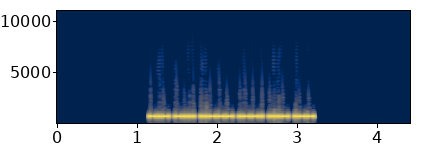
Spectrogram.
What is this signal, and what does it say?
Morse code, heard as a keyed tone, about 46 wpm, 700 Hz. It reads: KB2PVW
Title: USA Call Signs - 6 Characters - Repeated 2x - 45wpm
